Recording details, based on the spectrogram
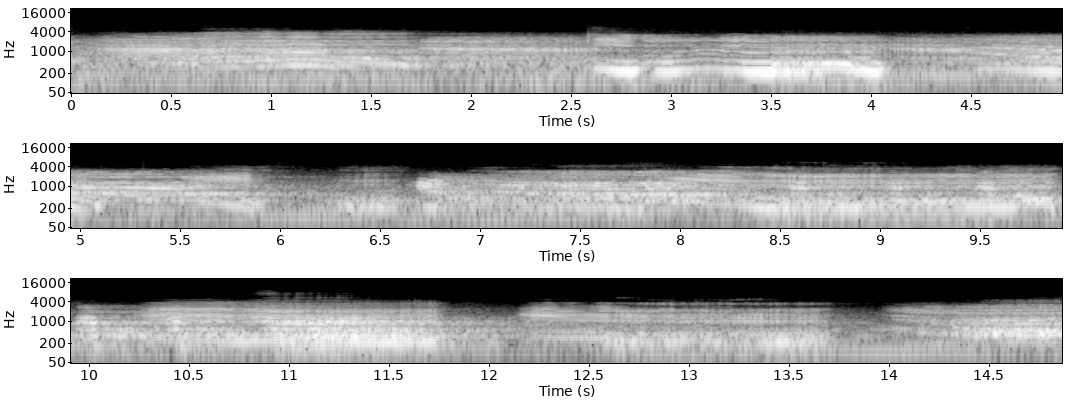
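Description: Red deer roaring in deep, drawn-out bellows that swell and fall, several overlapping one another.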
